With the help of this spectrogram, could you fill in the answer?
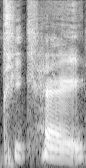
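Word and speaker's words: picot: But what I'm going to do this time, I'm going to work in what we call the PK. It's spelled P-I-C-O-T, but it's pronounced PK, like P-E-E-K-A-Y.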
